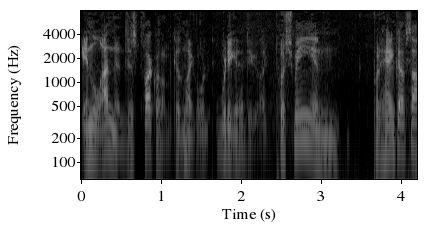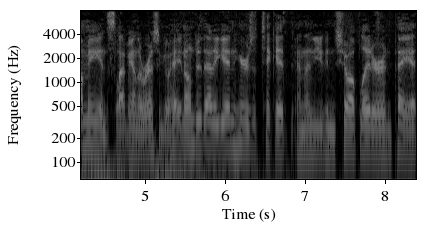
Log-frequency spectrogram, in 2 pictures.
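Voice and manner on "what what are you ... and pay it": normal talking voice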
